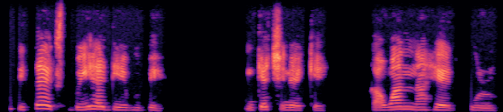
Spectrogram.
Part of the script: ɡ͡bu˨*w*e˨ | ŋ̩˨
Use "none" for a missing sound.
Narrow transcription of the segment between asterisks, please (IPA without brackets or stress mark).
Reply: b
